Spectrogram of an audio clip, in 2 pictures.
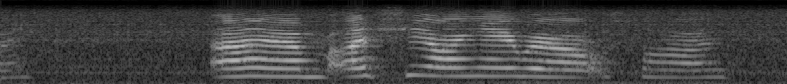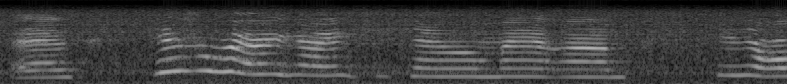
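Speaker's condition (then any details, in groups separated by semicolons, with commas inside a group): Cerebral palsy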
